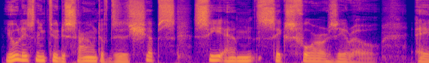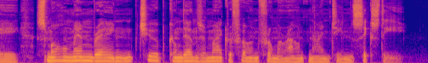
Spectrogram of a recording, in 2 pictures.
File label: Schoeps CM640 sound UK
